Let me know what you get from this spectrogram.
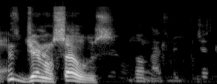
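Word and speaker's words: Tso: This is General So's.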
